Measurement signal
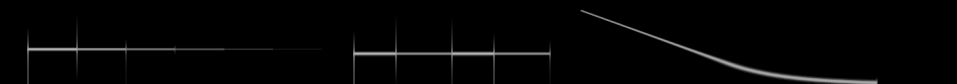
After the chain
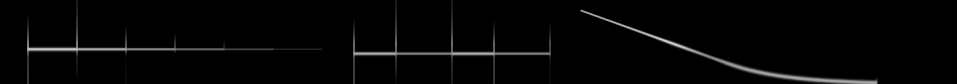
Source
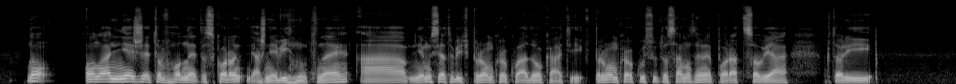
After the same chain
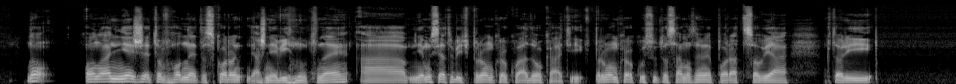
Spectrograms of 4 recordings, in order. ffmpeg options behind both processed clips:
-af "highshelf=f=1.9k:t=q:w=3:g=11"

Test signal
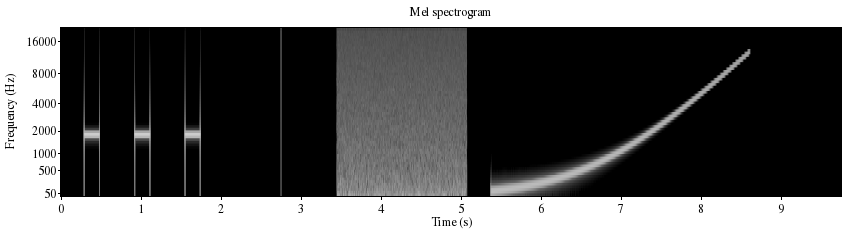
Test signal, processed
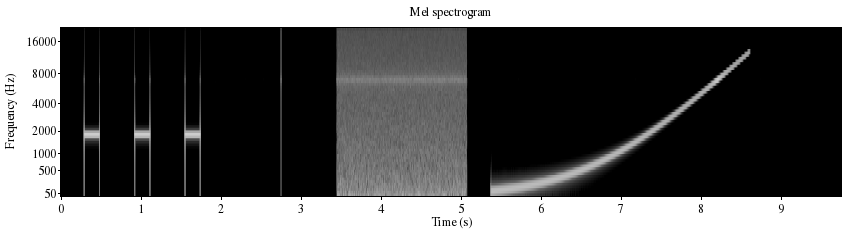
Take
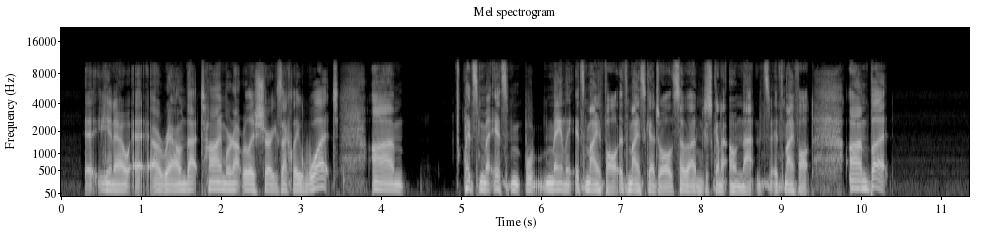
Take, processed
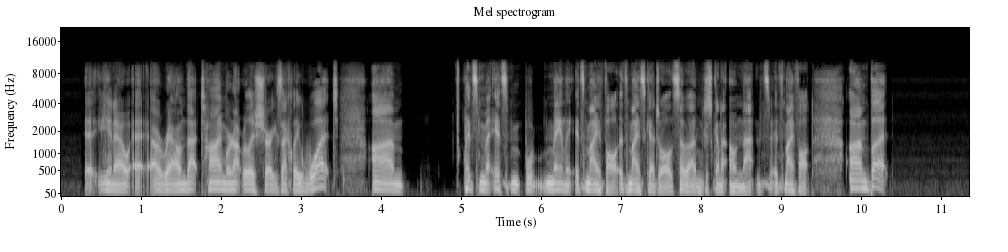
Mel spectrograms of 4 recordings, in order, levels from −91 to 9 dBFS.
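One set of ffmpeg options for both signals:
-af "equalizer=f=7k:w=5.5:g=14.5"

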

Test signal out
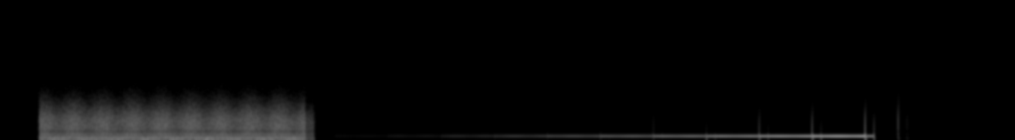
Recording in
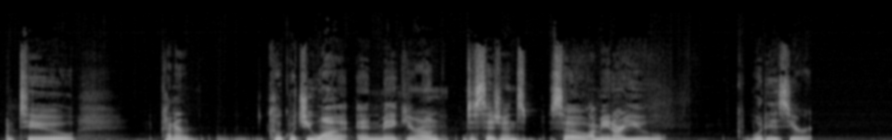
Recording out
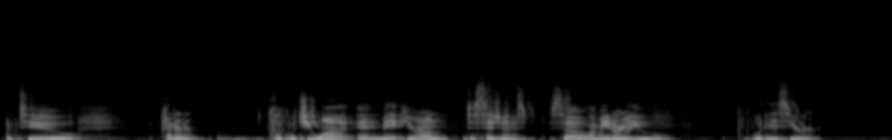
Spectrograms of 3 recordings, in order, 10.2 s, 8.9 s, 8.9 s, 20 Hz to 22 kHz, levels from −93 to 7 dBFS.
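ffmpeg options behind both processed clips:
-filter_complex "[0:a]highpass=f=210:w=0.5412,highpass=f=210:w=1.3066,equalizer=f=430:t=q:w=4:g=6,equalizer=f=690:t=q:w=4:g=-8,equalizer=f=1.4k:t=q:w=4:g=-10,lowpass=f=3.8k:w=0.5412,lowpass=f=3.8k:w=1.3066,asplit=2[a][b];[b]adelay=87.46,volume=-13dB,highshelf=f=4k:g=-1.97[c];[a][c]amix=inputs=2:normalize=0,acrossover=split=530[d][e];[d]aeval=exprs='val(0)*(1-0.5/2+0.5/2*cos(2*PI*3.4*n/s))':c=same[f];[e]aeval=exprs='val(0)*(1-0.5/2-0.5/2*cos(2*PI*3.4*n/s))':c=same[g];[f][g]amix=inputs=2:normalize=0,volume=-4dB"

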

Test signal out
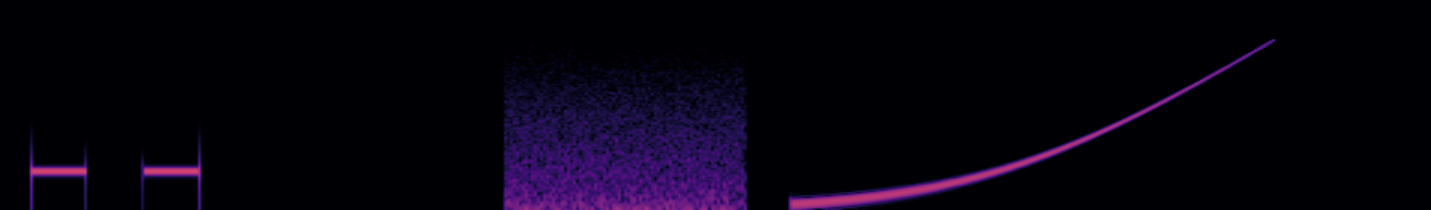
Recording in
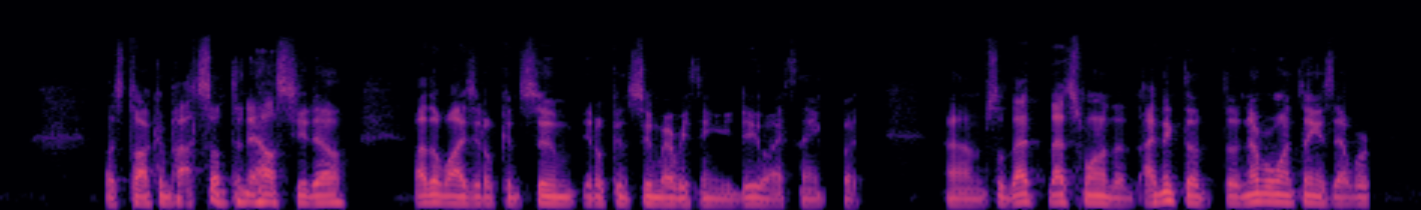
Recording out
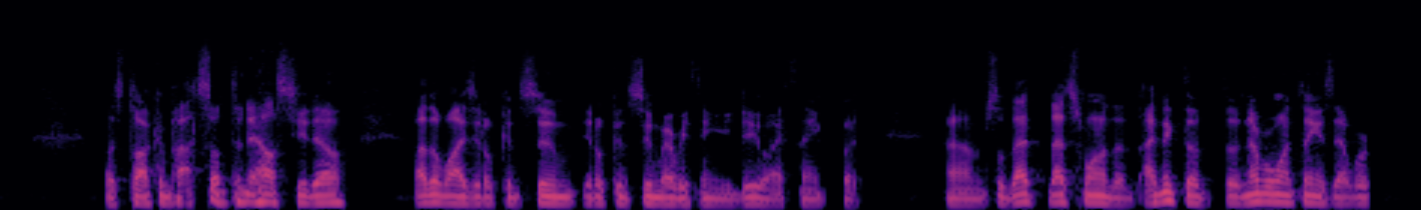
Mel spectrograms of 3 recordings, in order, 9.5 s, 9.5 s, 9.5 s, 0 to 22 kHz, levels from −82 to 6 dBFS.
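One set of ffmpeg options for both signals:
-af "lowpass=f=3.6k:p=1,volume=-5.5dB"

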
